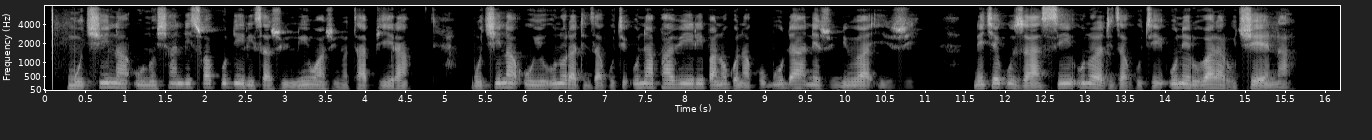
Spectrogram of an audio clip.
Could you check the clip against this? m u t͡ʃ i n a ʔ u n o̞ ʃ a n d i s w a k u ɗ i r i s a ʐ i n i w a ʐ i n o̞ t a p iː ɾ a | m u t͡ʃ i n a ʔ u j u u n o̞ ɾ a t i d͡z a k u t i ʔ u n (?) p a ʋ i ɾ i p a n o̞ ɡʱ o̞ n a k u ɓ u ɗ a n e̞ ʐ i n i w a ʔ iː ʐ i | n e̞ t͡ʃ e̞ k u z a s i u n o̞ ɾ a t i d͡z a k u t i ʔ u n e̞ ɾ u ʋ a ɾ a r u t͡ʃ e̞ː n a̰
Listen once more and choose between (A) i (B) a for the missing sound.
B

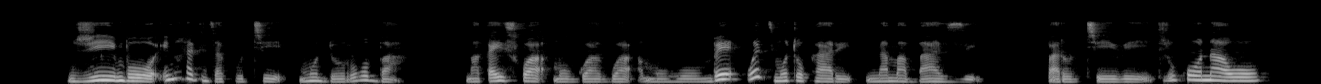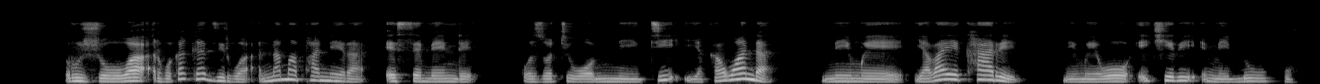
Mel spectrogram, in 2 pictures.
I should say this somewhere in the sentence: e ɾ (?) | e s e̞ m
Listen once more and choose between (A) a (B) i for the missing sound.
A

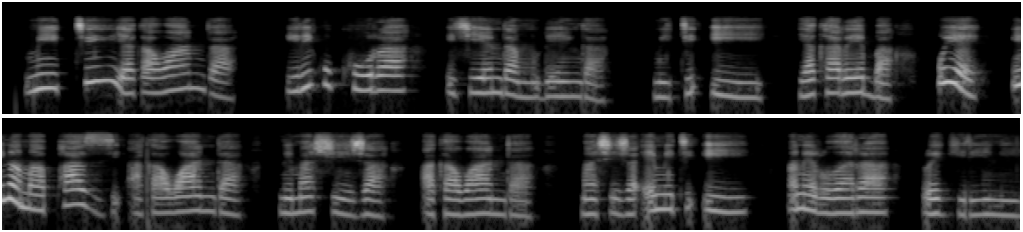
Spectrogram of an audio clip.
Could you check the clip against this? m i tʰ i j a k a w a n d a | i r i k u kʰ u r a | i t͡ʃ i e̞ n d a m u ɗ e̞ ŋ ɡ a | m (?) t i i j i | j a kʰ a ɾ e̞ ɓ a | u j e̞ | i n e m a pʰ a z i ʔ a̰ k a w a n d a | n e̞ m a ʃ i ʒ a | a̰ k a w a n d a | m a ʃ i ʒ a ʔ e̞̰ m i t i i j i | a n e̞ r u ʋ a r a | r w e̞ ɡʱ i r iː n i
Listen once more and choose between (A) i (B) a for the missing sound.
A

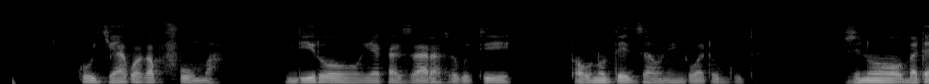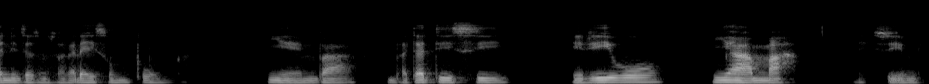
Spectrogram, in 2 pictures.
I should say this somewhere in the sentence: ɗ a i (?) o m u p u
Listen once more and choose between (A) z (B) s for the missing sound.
B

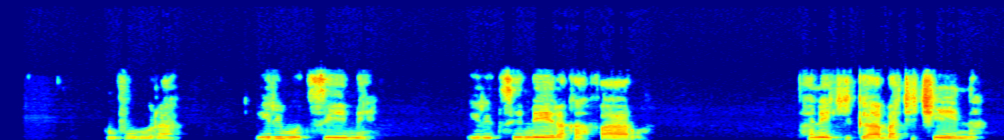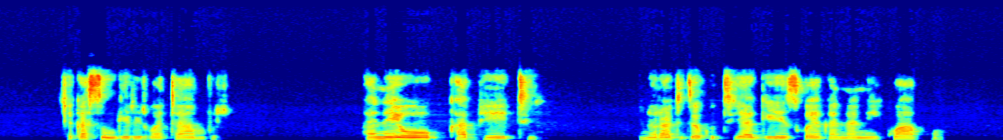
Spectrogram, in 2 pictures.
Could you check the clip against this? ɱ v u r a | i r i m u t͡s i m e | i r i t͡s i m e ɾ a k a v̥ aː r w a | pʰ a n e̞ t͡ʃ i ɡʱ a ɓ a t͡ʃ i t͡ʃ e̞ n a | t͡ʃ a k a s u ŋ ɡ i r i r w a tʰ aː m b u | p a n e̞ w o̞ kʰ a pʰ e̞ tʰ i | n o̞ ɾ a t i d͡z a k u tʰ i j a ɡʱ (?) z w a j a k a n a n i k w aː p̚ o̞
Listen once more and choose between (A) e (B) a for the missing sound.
A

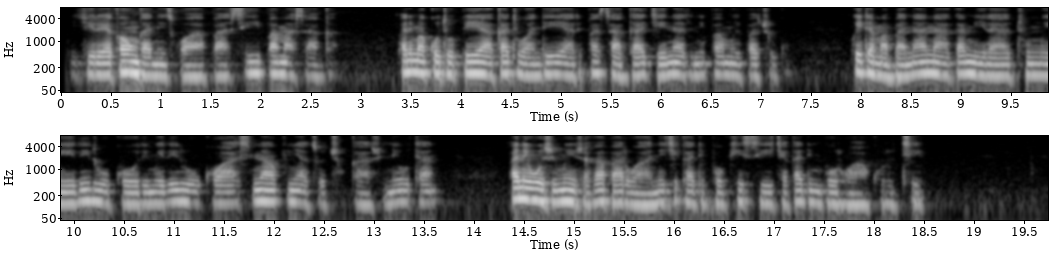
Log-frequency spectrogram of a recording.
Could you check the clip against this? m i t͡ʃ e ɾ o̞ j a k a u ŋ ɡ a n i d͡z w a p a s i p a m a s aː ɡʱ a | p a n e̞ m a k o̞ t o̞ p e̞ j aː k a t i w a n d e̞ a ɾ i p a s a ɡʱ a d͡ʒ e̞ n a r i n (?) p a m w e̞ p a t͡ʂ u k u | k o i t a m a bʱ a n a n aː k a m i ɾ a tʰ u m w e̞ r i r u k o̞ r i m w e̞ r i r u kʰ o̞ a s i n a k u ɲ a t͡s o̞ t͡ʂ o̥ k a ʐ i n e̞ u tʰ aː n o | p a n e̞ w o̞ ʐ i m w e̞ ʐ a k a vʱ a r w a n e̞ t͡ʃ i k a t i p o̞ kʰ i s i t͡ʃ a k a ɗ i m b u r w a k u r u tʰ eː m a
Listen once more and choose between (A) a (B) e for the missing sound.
B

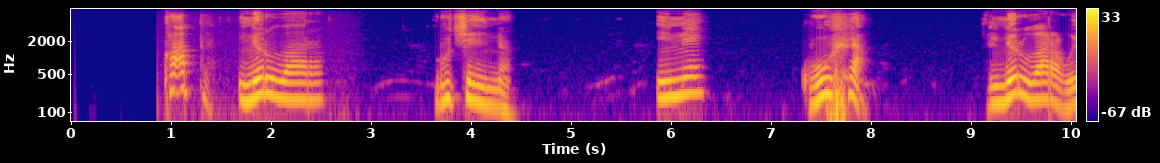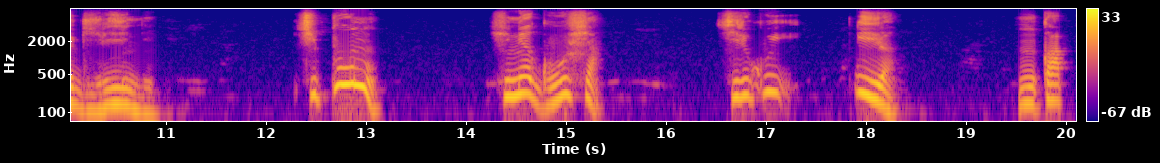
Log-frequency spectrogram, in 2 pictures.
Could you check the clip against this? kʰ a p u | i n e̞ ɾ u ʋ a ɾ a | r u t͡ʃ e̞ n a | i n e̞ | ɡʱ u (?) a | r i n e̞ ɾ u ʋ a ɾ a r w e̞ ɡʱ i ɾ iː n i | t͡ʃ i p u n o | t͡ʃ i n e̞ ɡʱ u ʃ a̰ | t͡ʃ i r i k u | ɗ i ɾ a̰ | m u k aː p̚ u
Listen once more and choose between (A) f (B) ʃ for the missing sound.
B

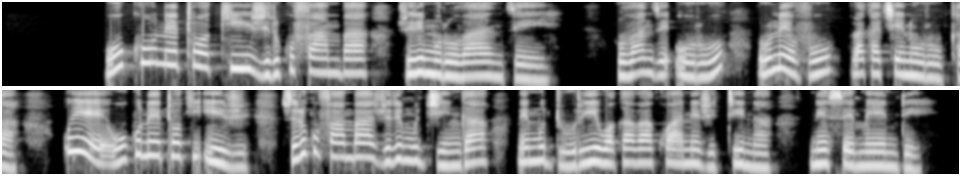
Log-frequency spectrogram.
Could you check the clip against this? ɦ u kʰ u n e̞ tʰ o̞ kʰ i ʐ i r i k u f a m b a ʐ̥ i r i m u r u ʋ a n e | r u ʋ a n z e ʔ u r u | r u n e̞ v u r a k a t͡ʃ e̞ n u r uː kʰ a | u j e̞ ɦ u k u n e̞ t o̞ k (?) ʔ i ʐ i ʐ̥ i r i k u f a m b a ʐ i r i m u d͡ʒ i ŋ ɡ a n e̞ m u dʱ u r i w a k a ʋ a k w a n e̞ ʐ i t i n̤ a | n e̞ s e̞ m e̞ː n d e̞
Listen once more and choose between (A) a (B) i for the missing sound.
B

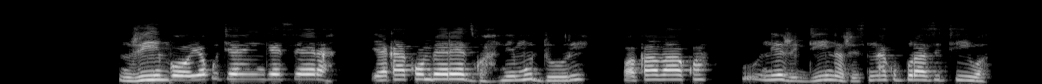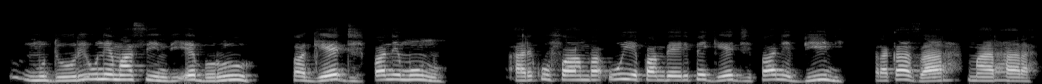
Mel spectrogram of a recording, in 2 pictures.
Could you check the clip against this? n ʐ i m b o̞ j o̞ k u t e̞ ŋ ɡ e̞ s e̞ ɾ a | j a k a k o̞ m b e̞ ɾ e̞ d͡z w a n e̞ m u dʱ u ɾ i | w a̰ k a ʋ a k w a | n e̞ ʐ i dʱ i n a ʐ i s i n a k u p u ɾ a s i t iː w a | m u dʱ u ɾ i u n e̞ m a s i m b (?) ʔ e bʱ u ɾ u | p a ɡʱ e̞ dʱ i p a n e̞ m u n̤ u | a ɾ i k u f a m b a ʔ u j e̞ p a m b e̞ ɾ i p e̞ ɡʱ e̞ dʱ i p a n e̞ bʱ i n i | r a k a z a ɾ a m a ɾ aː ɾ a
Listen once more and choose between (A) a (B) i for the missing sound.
B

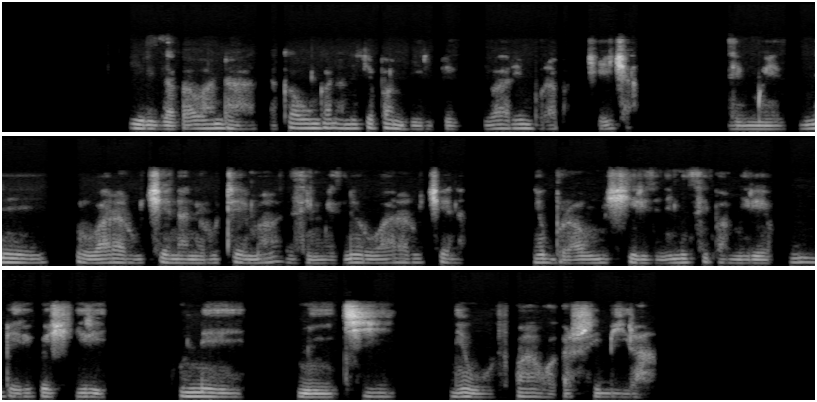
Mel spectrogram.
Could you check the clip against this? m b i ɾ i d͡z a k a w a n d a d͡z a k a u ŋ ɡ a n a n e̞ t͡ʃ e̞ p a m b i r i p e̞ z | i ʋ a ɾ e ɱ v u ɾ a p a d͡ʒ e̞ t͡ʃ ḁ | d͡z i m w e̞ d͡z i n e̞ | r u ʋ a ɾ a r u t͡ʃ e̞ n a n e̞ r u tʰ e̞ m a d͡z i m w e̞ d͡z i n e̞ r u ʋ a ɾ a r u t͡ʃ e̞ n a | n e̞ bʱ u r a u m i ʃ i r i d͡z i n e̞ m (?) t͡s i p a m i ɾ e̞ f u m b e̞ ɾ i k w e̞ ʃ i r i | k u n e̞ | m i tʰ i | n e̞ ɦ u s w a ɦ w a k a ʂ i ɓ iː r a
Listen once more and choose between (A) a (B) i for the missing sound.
B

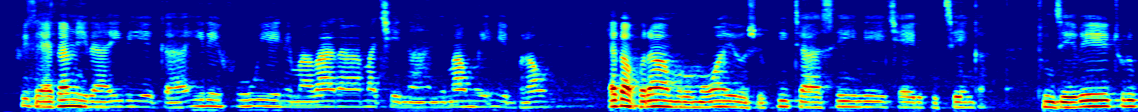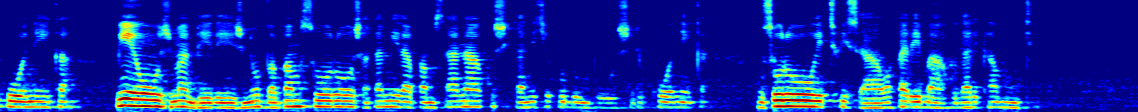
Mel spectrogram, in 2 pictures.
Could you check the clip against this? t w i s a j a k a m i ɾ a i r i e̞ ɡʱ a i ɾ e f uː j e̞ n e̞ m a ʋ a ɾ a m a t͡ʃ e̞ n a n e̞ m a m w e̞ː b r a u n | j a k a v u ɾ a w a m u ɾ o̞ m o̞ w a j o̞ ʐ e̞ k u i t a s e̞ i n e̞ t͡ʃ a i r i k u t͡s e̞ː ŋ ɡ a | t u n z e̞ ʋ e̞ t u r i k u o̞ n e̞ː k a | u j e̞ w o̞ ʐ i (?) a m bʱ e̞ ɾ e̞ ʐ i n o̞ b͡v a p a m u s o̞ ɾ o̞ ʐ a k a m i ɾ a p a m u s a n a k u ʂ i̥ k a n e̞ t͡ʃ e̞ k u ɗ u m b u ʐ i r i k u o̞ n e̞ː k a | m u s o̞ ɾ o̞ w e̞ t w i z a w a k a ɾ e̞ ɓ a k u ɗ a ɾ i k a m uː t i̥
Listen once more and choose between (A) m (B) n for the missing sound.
A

